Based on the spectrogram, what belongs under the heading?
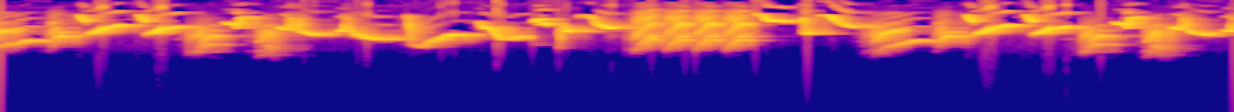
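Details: A Great-billed Seed-finch (Sporophila maximiliani) gives the Goiano Clássico song, Batuque line: a rich, flowing run of clear fluted whistles sliding up and down, broken midway by a short buzzy trill, with no other sounds.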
